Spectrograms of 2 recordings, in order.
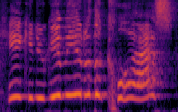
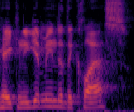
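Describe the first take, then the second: First: The voice cracks like a pubescent boy's. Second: The voice is steady and even.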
